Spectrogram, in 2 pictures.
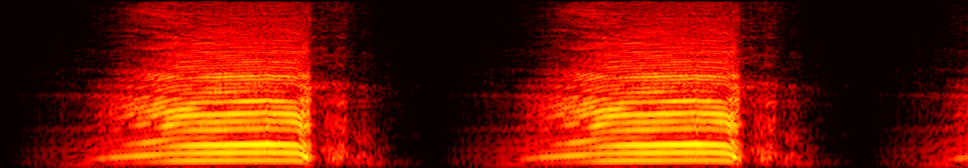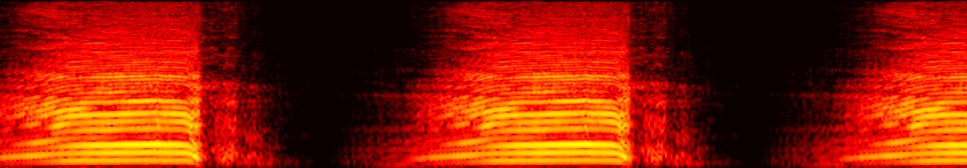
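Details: Cow (Bos taurus), moo.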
